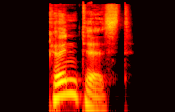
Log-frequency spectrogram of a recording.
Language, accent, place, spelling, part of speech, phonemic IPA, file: German, Germany, Berlin, könntest, verb, /ˈkœntəst/, De-könntest.ogg
- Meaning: second-person singular subjunctive II of können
